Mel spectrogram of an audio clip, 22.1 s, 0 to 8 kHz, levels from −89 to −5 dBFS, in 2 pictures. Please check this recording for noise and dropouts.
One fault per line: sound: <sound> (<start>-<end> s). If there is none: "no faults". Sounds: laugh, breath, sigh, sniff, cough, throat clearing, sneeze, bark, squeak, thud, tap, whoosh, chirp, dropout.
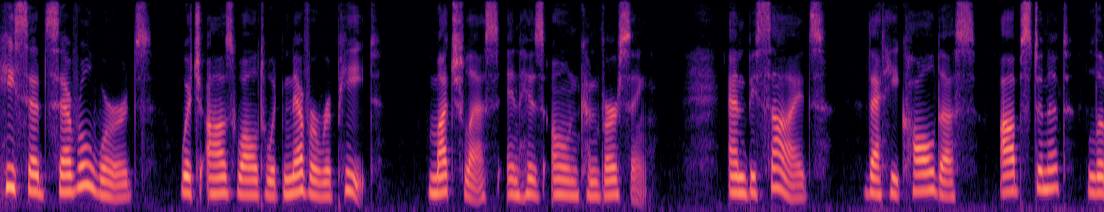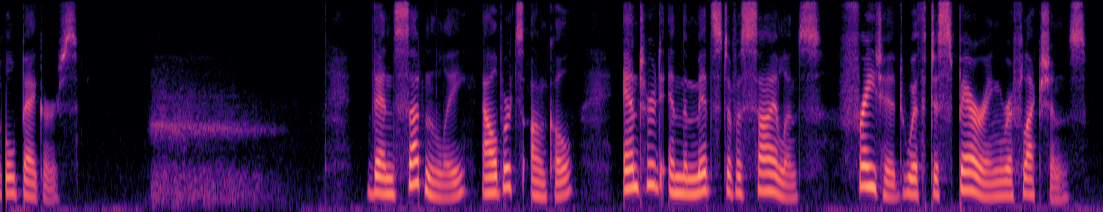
sound: dropout (11.1-11.1 s)
sound: sigh (12.5-13.9 s)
